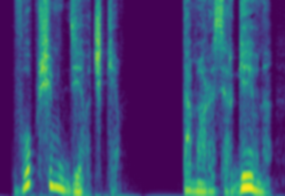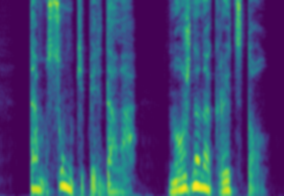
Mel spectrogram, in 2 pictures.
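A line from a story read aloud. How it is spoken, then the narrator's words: Solemn hissing whisper. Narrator (Russian): женщина с локоном продолжила торжественным свистящим шепотом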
